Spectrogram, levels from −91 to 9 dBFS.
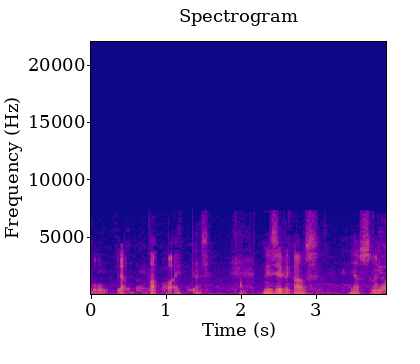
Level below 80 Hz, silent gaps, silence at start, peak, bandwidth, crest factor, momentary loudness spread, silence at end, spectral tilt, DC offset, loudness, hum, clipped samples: -56 dBFS; none; 0 s; -14 dBFS; 7.6 kHz; 22 dB; 18 LU; 0 s; -6 dB/octave; under 0.1%; -36 LUFS; none; under 0.1%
